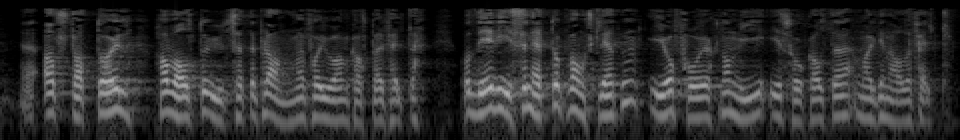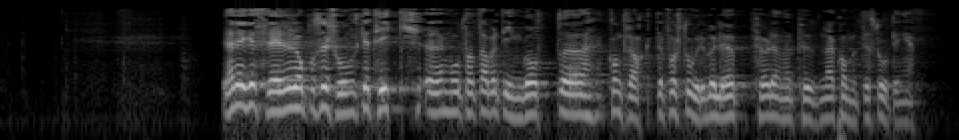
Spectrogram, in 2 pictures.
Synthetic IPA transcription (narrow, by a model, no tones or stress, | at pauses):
ɑt̪st̪ɑt̪ɔʏlhɑɾʋɑlt̪ɔʉːt̪sɛt̪ːəpʰlɑːnn̩əfɔɾjʊhɑnkʰɑspæɾfɛlt̪ə | ʔɔd̪ɛʋiːsəɳɛt̪ːɔpʋɑnskəlɪheːt̪n̩ɪɔfoːœkʊnʊmiːʔɪsoːkɑlt̪əmɑɾɡɪnɑːləfɛlt̪ | jæɪɾɛɡɪst̪ɾeːɾəɾɔpʊsɪʂuːn̩skɪt̪ʰɪkːmuːt̪ɑt̪̚d̪ɛhɑblɪt̪ːɪŋɡɔt̪kʰʊnt̪ʰɾɑkt̪əɾfɔʂt̪uːɾəbəløːpføːɖɛnːəpʰʉd̪n̩æɾkʰɔmːət̪ʰːɪlst̪uːʈɪŋːə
